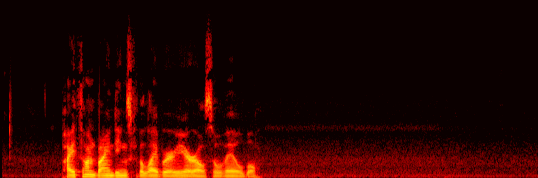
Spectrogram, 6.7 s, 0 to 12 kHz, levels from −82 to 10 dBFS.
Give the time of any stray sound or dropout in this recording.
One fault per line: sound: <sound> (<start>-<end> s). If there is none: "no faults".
no faults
